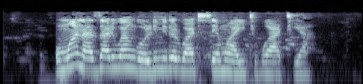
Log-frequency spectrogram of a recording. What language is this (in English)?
Ganda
